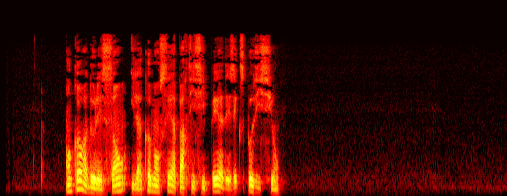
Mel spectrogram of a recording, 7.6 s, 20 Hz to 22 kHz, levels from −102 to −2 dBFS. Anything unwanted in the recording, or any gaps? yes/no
no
